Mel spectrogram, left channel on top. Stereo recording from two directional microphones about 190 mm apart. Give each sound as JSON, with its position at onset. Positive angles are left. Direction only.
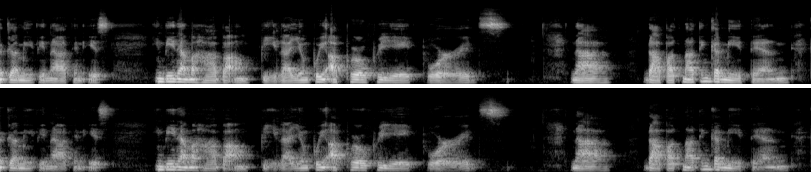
{"t": 0.0, "sound": "speech", "side_deg": 30}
